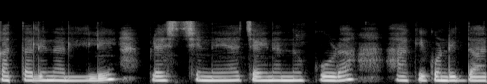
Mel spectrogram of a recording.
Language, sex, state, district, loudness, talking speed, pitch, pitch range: Kannada, female, Karnataka, Raichur, -16 LUFS, 75 wpm, 185 Hz, 180-190 Hz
